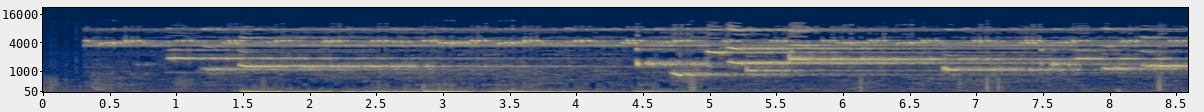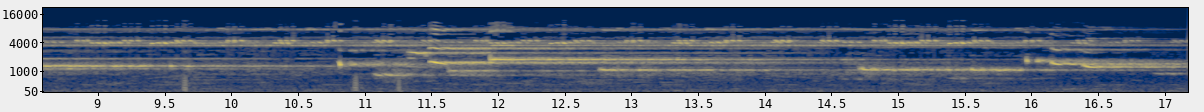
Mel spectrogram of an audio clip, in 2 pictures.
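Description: A bird sings a steady run of clear whistled notes, stepping down and back up in pitch over a constant high tone, loud and continuous with no talking.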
